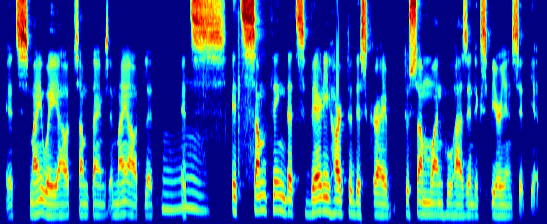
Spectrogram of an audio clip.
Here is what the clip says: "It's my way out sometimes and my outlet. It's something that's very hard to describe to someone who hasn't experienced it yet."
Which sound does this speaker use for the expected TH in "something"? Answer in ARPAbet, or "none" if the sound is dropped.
TH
